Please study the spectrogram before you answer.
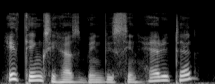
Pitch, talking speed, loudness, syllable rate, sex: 145 Hz, 165 wpm, -18 LUFS, 5.2 syllables/s, male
